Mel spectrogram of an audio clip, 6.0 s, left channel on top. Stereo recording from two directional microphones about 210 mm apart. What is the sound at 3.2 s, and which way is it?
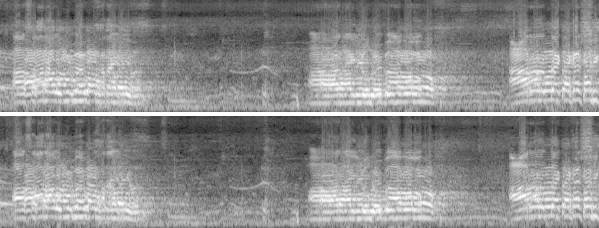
A man's voice, 20° right (ahead or behind).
